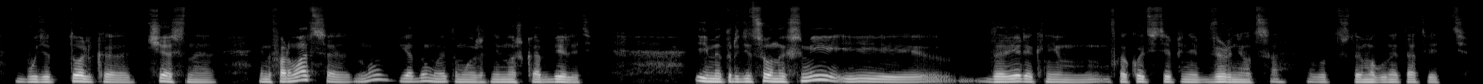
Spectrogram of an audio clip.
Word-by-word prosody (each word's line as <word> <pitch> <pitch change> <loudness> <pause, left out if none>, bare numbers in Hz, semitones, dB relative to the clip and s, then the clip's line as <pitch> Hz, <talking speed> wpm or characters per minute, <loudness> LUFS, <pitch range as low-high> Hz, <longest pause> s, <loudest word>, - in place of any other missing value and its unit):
будет 120 -2 -1
только 115 -6 +3
честная 110 -6 -1 0.4
информация, 130 - +1
ну, 190 - -5
я 135 -3 -1
думаю, 135 -2 -2
это 130 -1 -8
может 110 -1 -3
немножко 115 +1 -1
отбелить 115 -2 +1 1.1
имя 135 -6 +5
традиционных 130 0 +3
СМИ 185 +2 +2
и 120 -4 0 0.3
доверие 130 -3 +3
к 110 - -20
ним 115 0 -5
в 120 - -19
какой-то 120 0 +1
степени 115 -2 -2
вернётся. 110 0 -1 0.2
Вот 115 -4 -8
что 115 - -5
я 110 - +1
могу 110 0 0
на 115 - 0
это 110 +1 -3
ответить. 110 0 -10
120 Hz, 115 wpm, -23 LUFS, 110-135 Hz, 1.1 s, имя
